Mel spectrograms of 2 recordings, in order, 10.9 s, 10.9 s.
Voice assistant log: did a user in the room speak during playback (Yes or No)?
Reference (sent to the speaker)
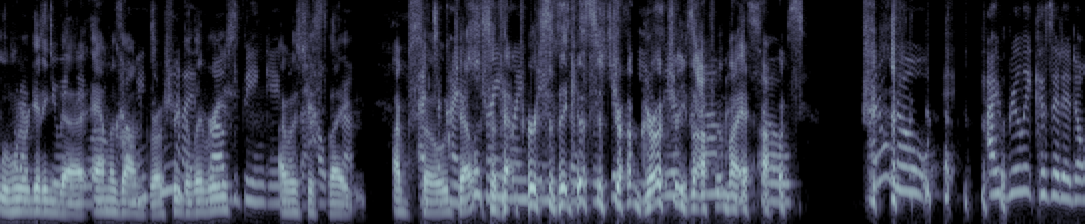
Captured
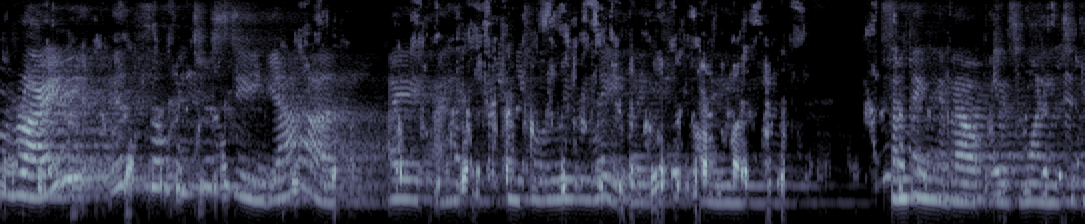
Yes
